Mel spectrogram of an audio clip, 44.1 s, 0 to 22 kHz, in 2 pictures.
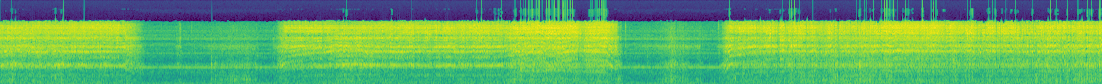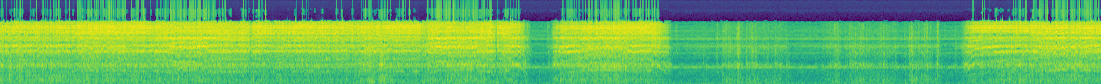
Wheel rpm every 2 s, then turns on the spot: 110, 50, 20, 110, 120, 150, 40, 100, 160, 160, 160, 160, 160, 160, 160, 160, 90, 110, 10, 10, 30, 160.
12-14 36-40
